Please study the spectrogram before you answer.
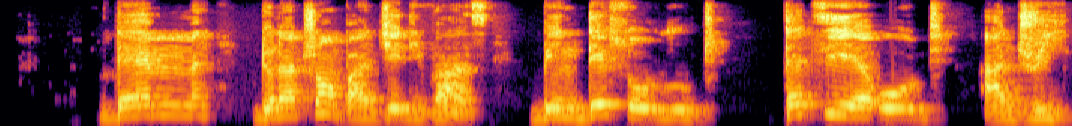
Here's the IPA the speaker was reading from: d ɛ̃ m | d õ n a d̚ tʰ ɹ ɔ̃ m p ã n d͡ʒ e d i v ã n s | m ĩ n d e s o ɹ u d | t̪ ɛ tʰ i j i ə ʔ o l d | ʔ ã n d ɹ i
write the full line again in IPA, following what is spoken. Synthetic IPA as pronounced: d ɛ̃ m | d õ n a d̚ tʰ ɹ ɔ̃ m p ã n d͡ʒ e d i v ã n s | b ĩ n d e s o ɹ u d | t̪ ɛ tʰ i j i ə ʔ o l d | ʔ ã n d ɹ i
